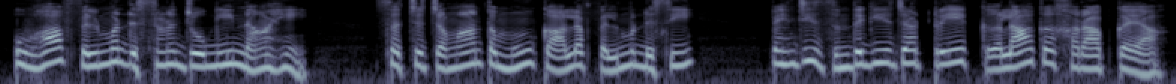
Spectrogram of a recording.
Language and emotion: Sindhi, disgusted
